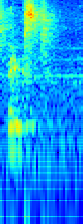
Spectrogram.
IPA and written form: fɪkst (fixed)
